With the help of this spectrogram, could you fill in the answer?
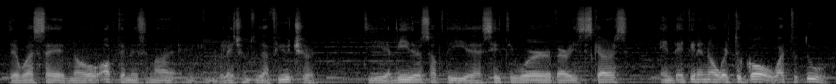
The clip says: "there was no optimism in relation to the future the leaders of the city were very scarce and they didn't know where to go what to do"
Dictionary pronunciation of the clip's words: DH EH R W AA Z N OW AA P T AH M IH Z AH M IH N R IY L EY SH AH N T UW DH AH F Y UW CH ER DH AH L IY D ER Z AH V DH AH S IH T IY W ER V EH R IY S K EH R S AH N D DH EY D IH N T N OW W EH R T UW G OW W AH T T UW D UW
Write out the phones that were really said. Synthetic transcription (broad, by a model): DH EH R W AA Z N OW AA P T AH M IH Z M IH N R IY L EY SH AH N T UW DH AH F Y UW CH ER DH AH L IY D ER S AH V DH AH S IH T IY W ER V EH R IY S K EH R S AH N D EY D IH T N OW W EH R T UW G OW W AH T T UW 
